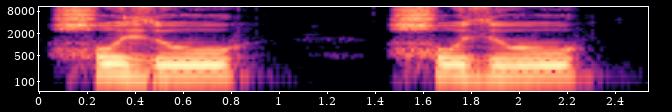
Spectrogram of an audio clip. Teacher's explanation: So instead of making them both full, you're going to make one full and one empty while keeping the mouth rounded for both letters. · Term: full mouth kha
